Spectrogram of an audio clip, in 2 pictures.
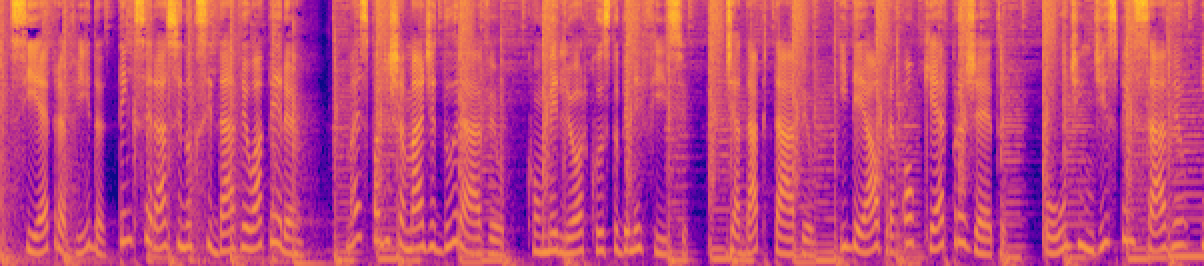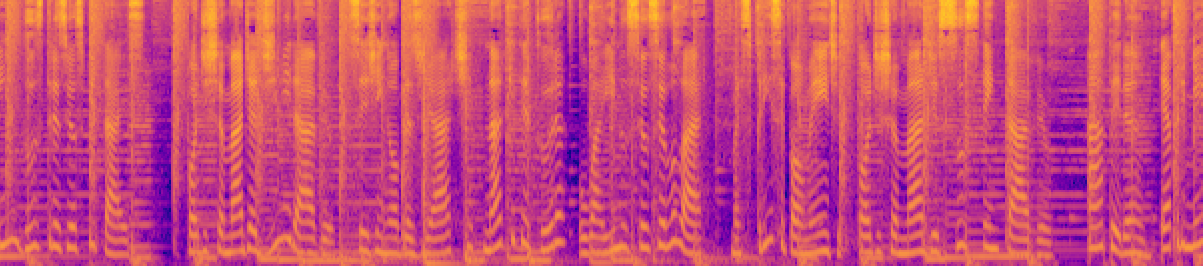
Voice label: portuguese brazilian others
